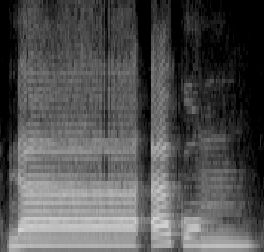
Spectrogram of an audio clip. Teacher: نا 4 حرکہ لانگ، نا الگ اور آ کی آواز الگ آئے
